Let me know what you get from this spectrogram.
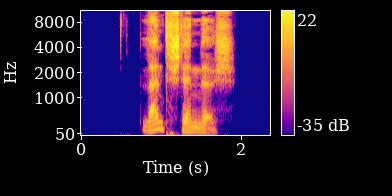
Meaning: of the Landstände
- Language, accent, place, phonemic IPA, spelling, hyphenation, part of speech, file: German, Germany, Berlin, /ˈlantˌʃtɛndɪʃ/, landständisch, land‧stän‧disch, adjective, De-landständisch.ogg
